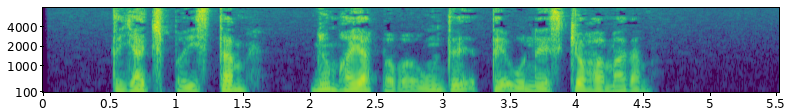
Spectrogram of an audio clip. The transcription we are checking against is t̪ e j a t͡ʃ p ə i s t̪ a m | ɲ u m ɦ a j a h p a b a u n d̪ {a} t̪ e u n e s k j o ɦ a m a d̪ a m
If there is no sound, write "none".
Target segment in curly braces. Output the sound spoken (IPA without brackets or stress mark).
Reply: e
